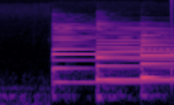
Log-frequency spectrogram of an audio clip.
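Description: Piano playing a whole-tone scale slowly upward, one sustained note a little over half a second after the last: three rising steps, starting about a third of the way in.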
